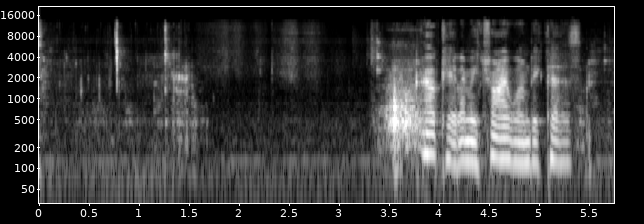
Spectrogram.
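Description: A spoon stirs and scrapes against a bowl.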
